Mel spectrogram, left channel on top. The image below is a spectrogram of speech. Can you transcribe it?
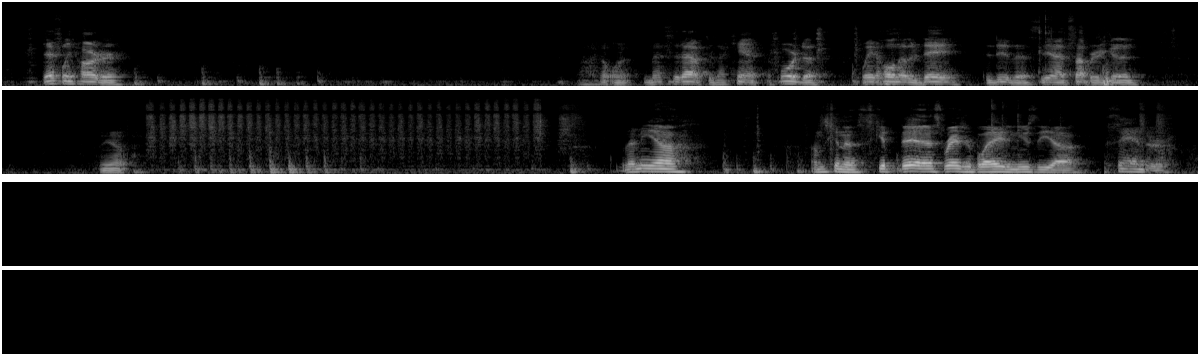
Definitely harder. I don't want to mess it up because I can't afford to wait a whole nother day to do this. Yeah, it's not very good. Yeah. Let me, I'm just gonna skip this razor blade and use the sander.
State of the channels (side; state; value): right; silent; digital silence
